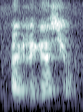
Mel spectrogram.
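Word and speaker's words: agrégation: एग्रीगेशियों ऐसे करके कुछ है। इसको बोलते हैं एग्रीगेसियो।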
